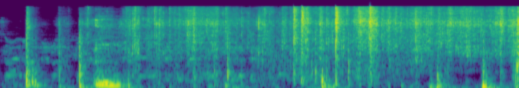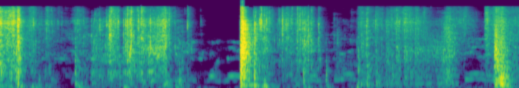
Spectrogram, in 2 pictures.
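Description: Plastic shrink-wrap being torn off a cardboard trading-card box and the foil packs pulled out, a long run of crinkling and rustling with small clicks. A single sharp knock about three-quarters of the way through is the loudest sound.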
